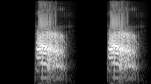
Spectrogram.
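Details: Domestic cat meowing twice in quick succession, two short, bright, nasal meows about one second apart, with silence in between.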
